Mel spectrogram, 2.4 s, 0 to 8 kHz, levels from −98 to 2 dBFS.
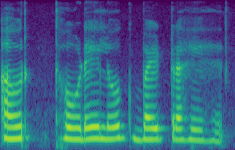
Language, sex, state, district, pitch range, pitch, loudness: Hindi, female, Telangana, Hyderabad, 220-235 Hz, 230 Hz, -17 LUFS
